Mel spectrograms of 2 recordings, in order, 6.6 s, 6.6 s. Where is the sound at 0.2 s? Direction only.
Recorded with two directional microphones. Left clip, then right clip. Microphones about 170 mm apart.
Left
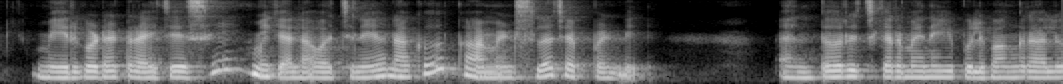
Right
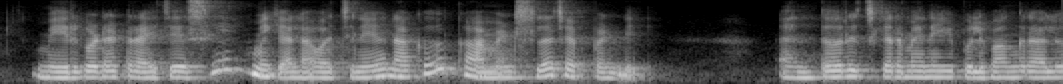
20° left (ahead or behind).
